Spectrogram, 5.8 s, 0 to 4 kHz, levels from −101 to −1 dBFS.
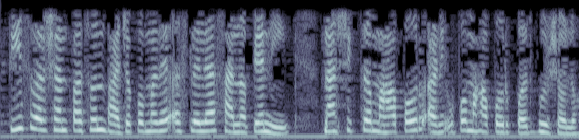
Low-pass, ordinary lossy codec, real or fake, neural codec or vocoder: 3.6 kHz; none; real; none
